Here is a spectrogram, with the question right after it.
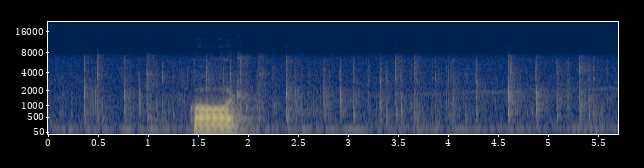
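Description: Key clicks from a computer keyboard as code is typed in a Laravel 10 project, a steady scatter of light taps running throughout beneath a man's speech.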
